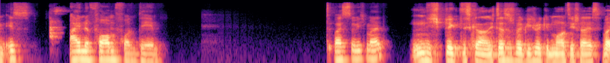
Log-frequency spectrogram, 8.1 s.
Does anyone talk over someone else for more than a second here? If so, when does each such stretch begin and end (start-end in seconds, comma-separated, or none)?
none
